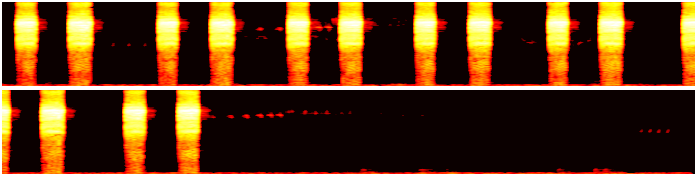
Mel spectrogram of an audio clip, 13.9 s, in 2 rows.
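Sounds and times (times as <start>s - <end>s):
corncrake rasping double-note calls: 0.2s - 9.1s.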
